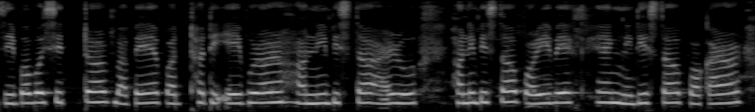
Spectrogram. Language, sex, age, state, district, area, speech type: Assamese, female, 18-30, Assam, Charaideo, urban, spontaneous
